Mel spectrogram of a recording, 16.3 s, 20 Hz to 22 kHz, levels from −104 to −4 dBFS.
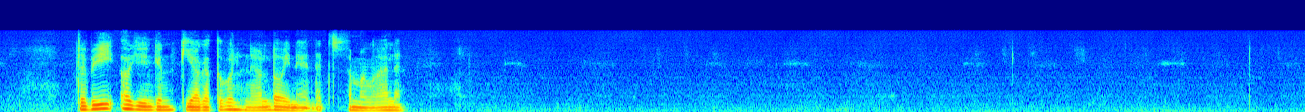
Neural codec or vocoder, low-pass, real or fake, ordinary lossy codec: codec, 16 kHz, 1 kbps, X-Codec, WavLM features, trained on Multilingual LibriSpeech; 7.2 kHz; fake; Opus, 64 kbps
